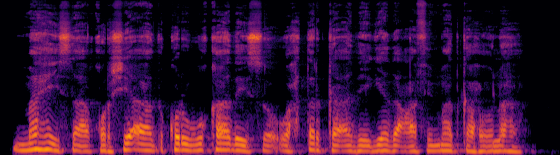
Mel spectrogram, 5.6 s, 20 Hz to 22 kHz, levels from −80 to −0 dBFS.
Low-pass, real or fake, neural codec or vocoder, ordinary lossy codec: none; fake; vocoder, 44.1 kHz, 128 mel bands every 256 samples, BigVGAN v2; none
